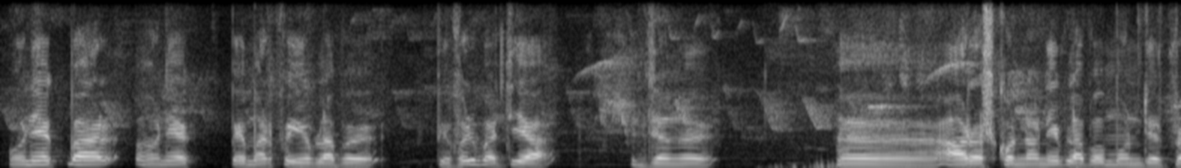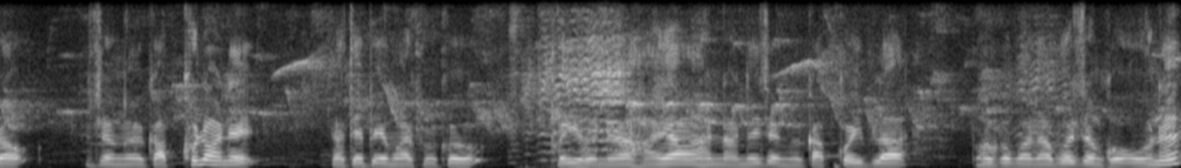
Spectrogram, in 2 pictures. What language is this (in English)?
Bodo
